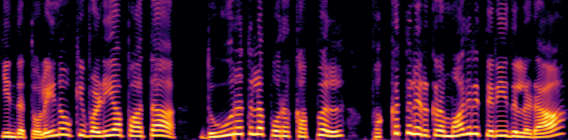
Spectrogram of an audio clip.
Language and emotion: Tamil, surprised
